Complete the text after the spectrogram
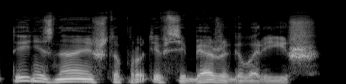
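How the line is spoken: Sad remark, aunt. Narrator (Russian): Тетушка печально замечала ему

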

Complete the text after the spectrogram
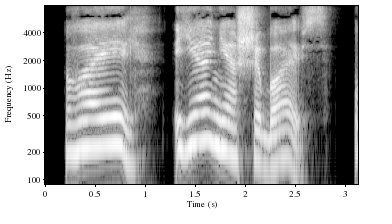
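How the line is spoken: Tired sigh. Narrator (Russian): устало вздохнула Вероника

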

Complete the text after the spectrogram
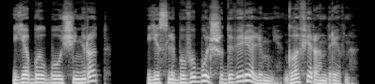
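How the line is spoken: Barely audible. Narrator (Russian): еле слышно сказал

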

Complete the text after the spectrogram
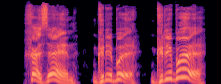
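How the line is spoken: Shout. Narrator (Russian): прокричал Роккарт

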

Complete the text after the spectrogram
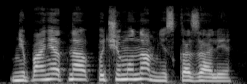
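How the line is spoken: Muttering. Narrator (Russian): буркнула Оша

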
